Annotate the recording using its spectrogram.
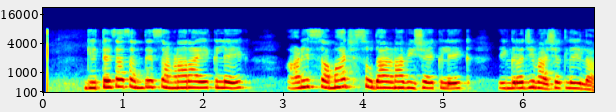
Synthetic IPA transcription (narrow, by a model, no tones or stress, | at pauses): ɡit̪et͡sasənd̪esãŋɡɳaɾaeklek | aɽ̃isəmad͡zsud̪ʱaɾɳ̃aʋiɕəeklekʰ | iŋɡɾəd͡ʑiːbʱaʂet̪ləɦila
